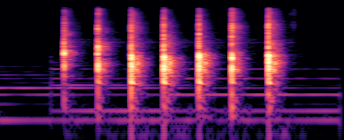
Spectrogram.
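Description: Seven crisp, evenly spaced hand claps, close and alone over a faint steady hum.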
